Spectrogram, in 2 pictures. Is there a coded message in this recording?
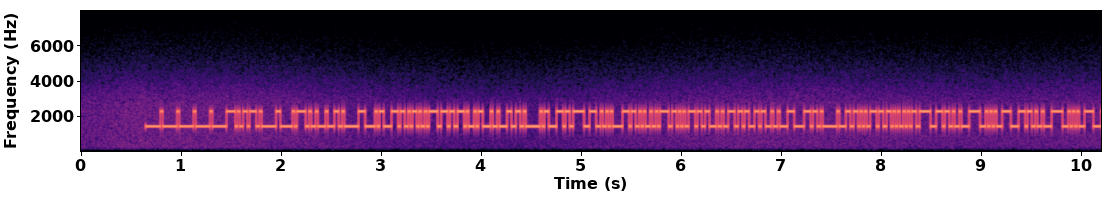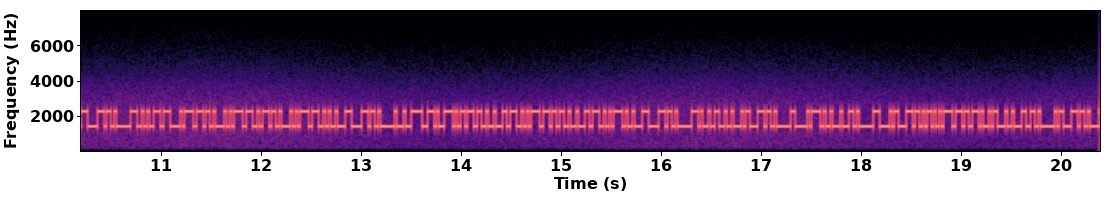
Yes: RTTY (45.45 baud, 850 Hz shift) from 0.7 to 20.4 s, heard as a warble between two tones, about 1850 Hz centre. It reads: VE7MB DE HB8B TNX FER CALL. UR RST 569 569. NAME KEN KEN. QTH PUNE PUNE. HW? VE7MB DE HB8B …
